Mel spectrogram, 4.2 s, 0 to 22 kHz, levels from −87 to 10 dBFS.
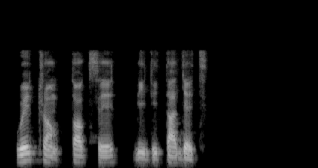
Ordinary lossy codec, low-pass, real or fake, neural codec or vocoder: none; 7.2 kHz; real; none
